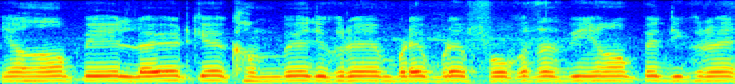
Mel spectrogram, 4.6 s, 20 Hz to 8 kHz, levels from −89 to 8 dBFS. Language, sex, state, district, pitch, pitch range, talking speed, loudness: Hindi, male, Bihar, Patna, 155 Hz, 150-160 Hz, 210 wpm, -15 LUFS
